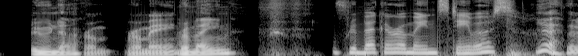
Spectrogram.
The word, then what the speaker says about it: Romijn: I will say that I did enjoy, I can never say her name, Rebecca Romijn? Una. Romaine?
